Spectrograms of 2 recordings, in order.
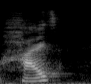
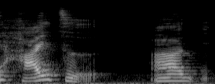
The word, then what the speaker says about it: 孩子: Here, you only pronounce the light touch tone. 孩子. You don't say 孩子.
